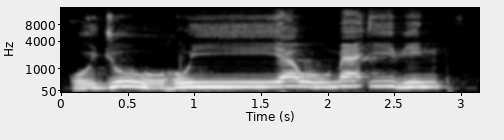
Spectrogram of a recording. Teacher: এখানে আমাদেরকে যেটা করতে হবে তানবিনকে পরবর্তী হরফের সাথে মিলিয়ে গুন্নার সহিত পড়তে হবে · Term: ইদগামে বাগুন্না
